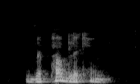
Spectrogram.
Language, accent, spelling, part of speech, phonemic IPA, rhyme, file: English, Southern England, republican, adjective / noun, /ɹɪˈpʌblɪkən/, -ʌblɪkən, LL-Q1860 (eng)-republican.wav
- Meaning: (adjective) 1. Advocating or supporting a republic as a form of government, advocating or supporting republicanism 2. Of or belonging to a republic 3. Alternative letter-case form of Republican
